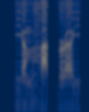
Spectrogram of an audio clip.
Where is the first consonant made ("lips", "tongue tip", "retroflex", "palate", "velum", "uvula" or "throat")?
palate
